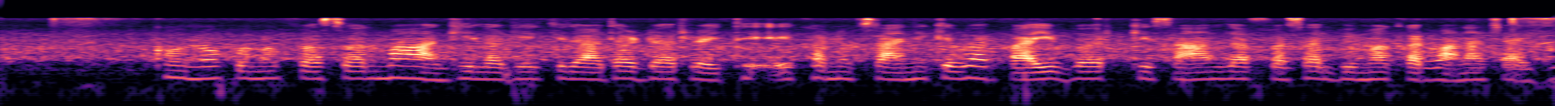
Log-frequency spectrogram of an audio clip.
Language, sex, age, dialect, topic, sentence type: Chhattisgarhi, female, 18-24, Central, banking, statement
